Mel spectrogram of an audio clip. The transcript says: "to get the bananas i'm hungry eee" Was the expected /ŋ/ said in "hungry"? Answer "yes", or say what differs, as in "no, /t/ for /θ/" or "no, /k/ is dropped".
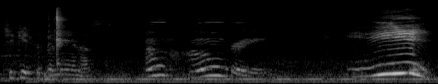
no, /ŋ/ is dropped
